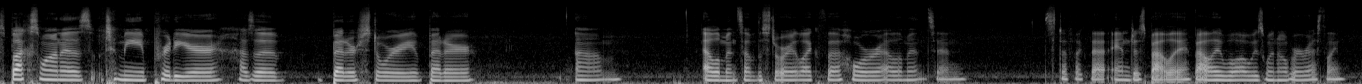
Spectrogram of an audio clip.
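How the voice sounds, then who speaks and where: The speech is broken by long, frequent pauses. Its pace is moderate. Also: woman, medium pitch for a woman, ordinary pitch variation. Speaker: podcast panelist. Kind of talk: casual banter.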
